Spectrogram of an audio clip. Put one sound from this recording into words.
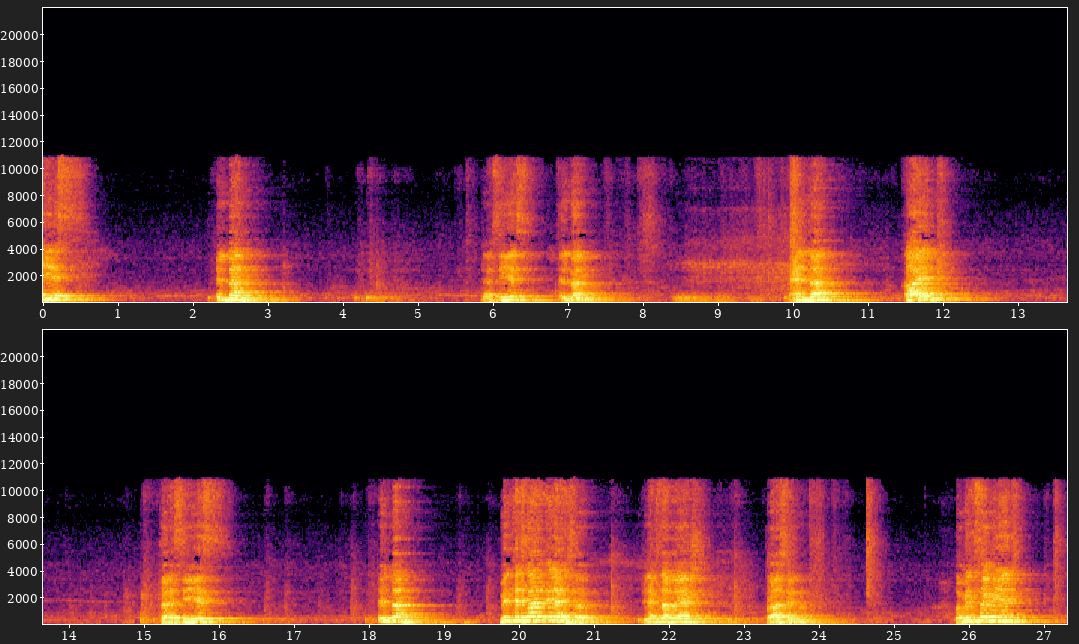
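A man speaks calmly and clearly in short phrases, close by.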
